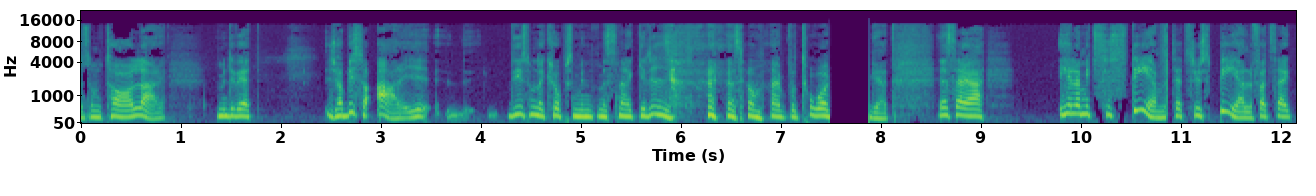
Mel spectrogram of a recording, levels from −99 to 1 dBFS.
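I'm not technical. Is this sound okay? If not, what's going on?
No. At 7.48 s, right after "som är på", the speech stops dead for about 0.4 s, then carries on exactly where it left off, with nothing missing. That's a rebuffering stall: the player ran out of downloaded audio and waited for more to arrive.

At 10.76 s there's a short burst of hiss, then a gap of near silence lasting about 70 ms, and the speech comes back by 10.93 s. That's a wireless microphone squelch dropout: the radio link faded, so the receiver briefly muted itself.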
